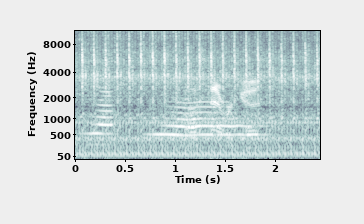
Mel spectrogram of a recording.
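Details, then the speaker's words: Very high-mileage car just reassembled and first started after fuel pump check; steady rapid knock about ten a second over the low idle rumble. Suspected rod knock, not confirmed. "you know what that noise is that's not a good noise it appears that she's got a little bit of a rod knock"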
